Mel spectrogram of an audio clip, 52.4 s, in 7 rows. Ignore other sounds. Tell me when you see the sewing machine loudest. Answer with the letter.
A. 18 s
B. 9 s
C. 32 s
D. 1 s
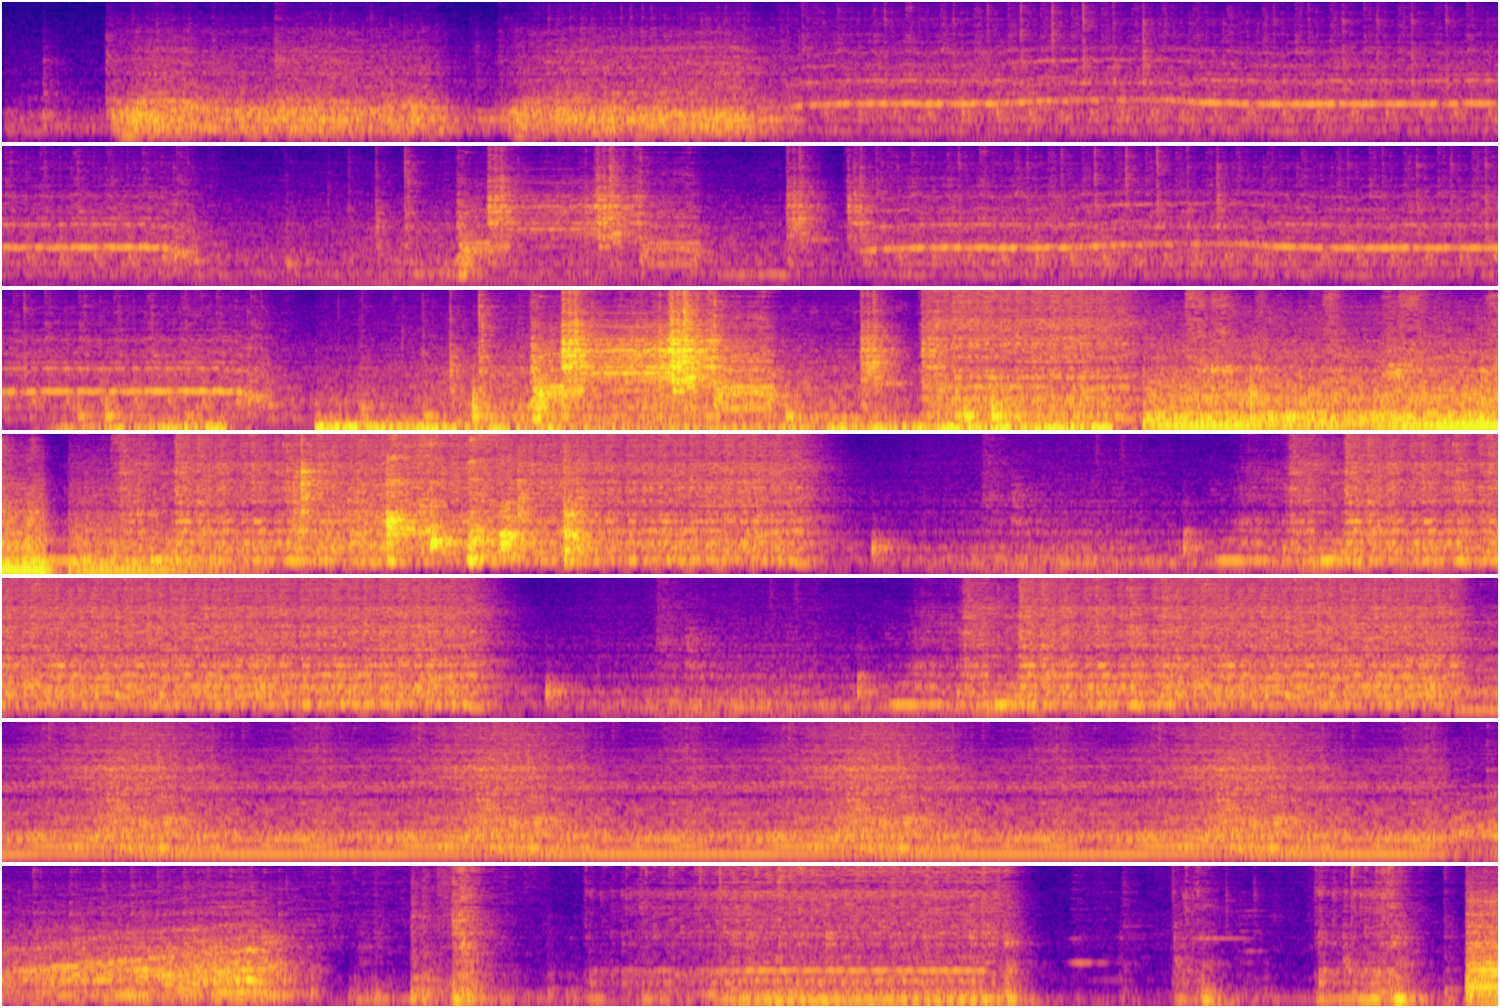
A.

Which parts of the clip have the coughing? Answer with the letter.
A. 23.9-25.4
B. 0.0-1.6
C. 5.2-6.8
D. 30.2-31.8
A.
